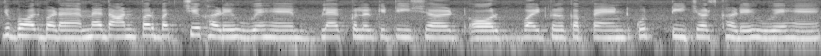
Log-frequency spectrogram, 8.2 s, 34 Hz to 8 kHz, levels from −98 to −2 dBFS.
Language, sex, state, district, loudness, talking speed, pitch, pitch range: Hindi, male, Madhya Pradesh, Katni, -14 LUFS, 180 wpm, 215 Hz, 210-230 Hz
